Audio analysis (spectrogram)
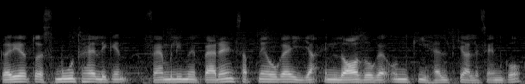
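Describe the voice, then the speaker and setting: A middle-aged man with a Pakistani accent talks through horoscopes in a low, mellow voice. He explains steadily, often pausing with hesitations. Faint music plays behind him. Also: little pitch movement. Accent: Pakistani Urdu. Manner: measured, explanatory, frequent hesitations. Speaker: astrologer. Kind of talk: studio talk show reading horoscopes.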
